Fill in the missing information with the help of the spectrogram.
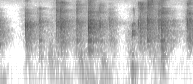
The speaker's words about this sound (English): And just mash her old lady fingers into the keyboard. And I want the keyboard, I just want it to look like just old lady, like.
